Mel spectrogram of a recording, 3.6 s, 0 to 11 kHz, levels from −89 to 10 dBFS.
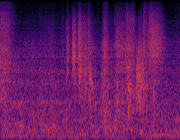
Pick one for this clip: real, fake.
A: fake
